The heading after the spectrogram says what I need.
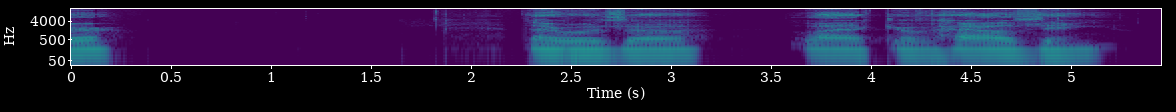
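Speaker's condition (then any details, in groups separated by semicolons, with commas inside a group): Multiple sclerosis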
